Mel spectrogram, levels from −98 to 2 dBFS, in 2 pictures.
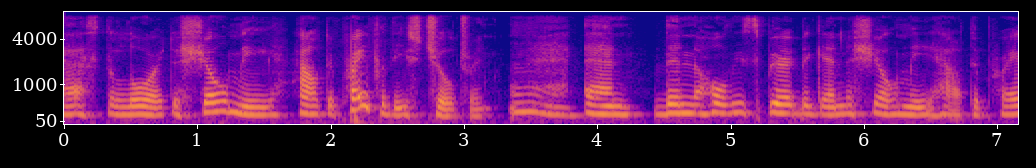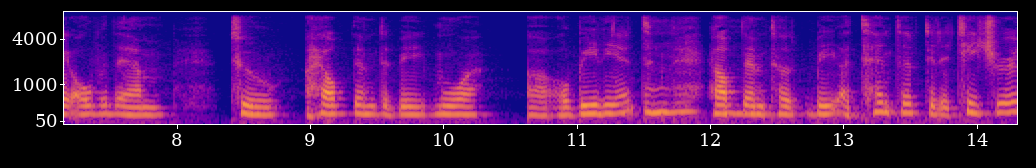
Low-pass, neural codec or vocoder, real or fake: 7.2 kHz; none; real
